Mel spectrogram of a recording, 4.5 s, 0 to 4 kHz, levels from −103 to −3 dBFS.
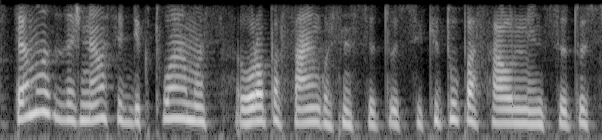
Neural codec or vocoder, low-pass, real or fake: none; 3.6 kHz; real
